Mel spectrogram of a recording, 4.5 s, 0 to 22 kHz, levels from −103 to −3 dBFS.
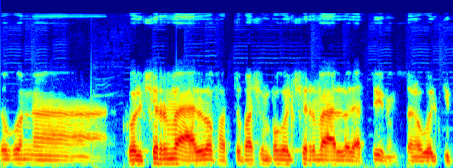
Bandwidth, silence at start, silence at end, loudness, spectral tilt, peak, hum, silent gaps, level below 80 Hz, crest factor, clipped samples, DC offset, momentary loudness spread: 16 kHz; 0 s; 0 s; -17 LUFS; -9.5 dB/octave; 0 dBFS; none; none; -58 dBFS; 16 dB; under 0.1%; under 0.1%; 10 LU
